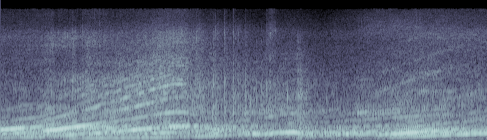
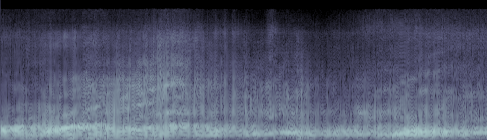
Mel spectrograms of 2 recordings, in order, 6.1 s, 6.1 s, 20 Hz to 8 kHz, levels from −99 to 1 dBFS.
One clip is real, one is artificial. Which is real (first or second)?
first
